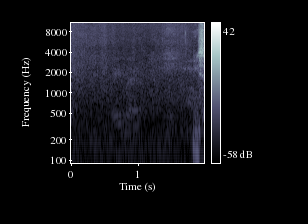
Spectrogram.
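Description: A pause in a man's preaching: quiet room tone with faint traces of voices, then the man starts speaking again near the end.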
